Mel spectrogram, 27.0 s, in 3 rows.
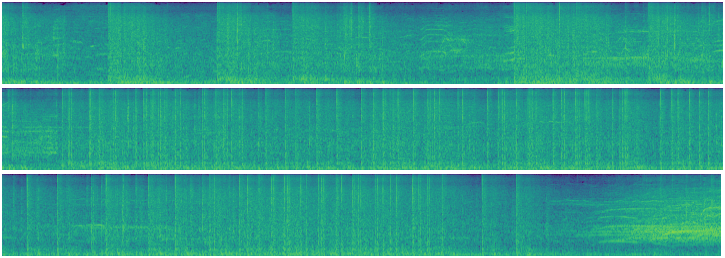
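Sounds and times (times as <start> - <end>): deep fireworks booms: 0.0 - 27.0
fireworks bangs and crackles: 0.0 - 27.0.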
